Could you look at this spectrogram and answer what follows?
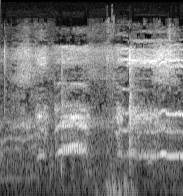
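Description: A skittish rooster newly bought for a backyard coop crows loudly and close, one drawn-out call with clucks around it, no voices.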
